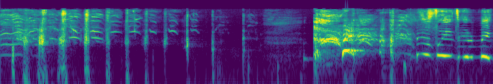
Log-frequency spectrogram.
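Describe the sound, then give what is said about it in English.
A rapid string of short, sharp coughs, then a louder, denser fit of harsh coughing with strained, wheezy tones, with no talking. “Here I'm coughing.”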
